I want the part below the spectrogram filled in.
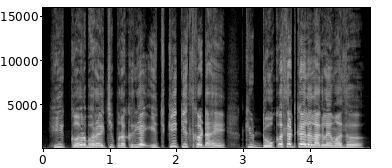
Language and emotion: Marathi, angry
